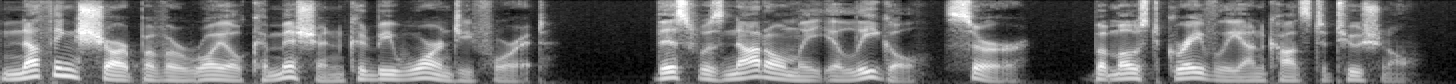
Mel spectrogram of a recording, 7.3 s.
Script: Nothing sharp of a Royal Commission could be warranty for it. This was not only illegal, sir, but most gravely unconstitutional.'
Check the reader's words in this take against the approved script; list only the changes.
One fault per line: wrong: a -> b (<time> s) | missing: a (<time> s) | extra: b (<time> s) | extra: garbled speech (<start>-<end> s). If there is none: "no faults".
no faults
